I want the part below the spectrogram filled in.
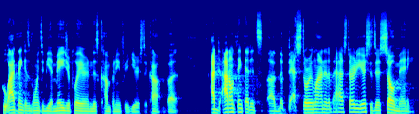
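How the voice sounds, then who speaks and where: Low bright-toned man in a reverberant room. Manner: measured, thinks aloud, hedges. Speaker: podcast host. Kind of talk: casual chat.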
